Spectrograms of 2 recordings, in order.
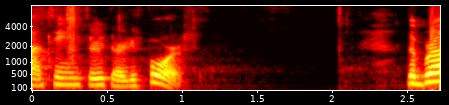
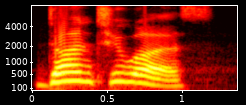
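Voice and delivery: trembling fear; 4 semitones higher, 5 dB louder, much slower than usual. Acted.

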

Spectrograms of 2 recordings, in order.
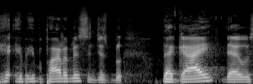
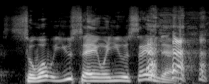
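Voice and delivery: slow, high, louder imitation of a pressing question; mock questioning; 7 semitones higher, 6 dB louder, slower than usual. Retelling a wife grilling her singing husband, amused mock questioning.

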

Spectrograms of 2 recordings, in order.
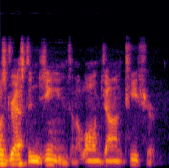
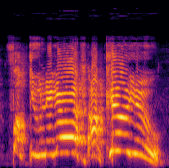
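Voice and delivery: very high, loud screamed threat; furious screaming; 8 dB louder, slower than usual. A narrator's reading. Madman rejects the plea to calm down, screaming. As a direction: scream back, drawing out the threat.

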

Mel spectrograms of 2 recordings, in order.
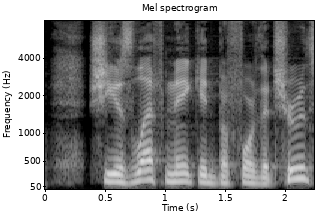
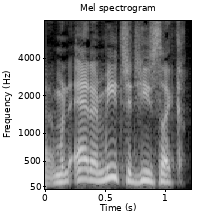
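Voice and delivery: normal talking voice

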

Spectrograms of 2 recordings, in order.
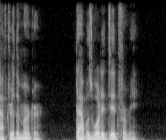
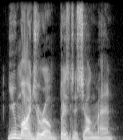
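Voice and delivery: loud, high start, dropping on the address; indignant rebuke; 4 semitones higher, 7 dB louder than usual. A narrator's reading. Ghost telling off the other, indignant. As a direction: put the upstart firmly in his place.

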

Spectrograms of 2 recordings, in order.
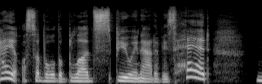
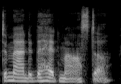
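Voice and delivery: ordinary delivery, nothing marked

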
